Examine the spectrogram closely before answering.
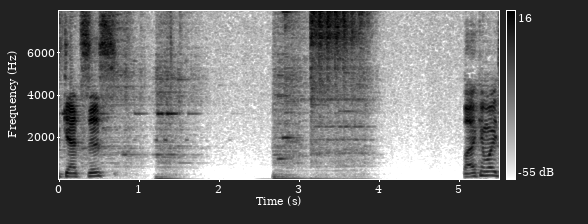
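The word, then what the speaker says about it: Ghetsis: Is it really Getsus? I thought as a child they want to indicate Jesus with a special pronunciation. Does that look anything like Jesus? You also spelled his name perfectly, so... Yes, it is Getsus.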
